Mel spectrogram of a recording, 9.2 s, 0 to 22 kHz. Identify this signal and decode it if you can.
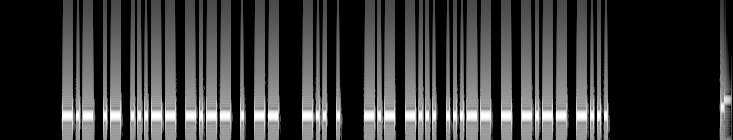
Morse code, heard as a keyed tone, about 28 wpm, 700 Hz. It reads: KA3YEM DE KB3TYB
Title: USA Callsign DE Callsign 28wpm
